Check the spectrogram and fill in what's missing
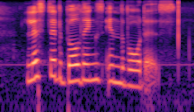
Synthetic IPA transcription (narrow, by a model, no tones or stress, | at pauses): lɪstədbɪlˠdɪ̃ŋzɪ̃nðəbɔːdə̰z̥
